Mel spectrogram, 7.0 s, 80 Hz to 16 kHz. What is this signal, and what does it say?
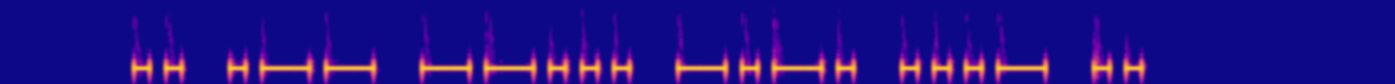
Morse code, heard as a keyed tone, about 15 wpm, 700 Hz. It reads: IW7CVI
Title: DXCC-100 Call Signs - 6 Characters - Repeated 3x - 15wpm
